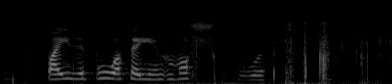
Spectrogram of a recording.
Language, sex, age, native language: Icelandic, male, 9, Icelandic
